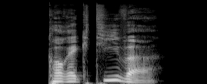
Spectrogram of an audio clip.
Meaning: inflection of korrektiv: 1. strong/mixed nominative masculine singular 2. strong genitive/dative feminine singular 3. strong genitive plural
- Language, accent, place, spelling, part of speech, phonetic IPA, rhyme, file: German, Germany, Berlin, korrektiver, adjective, [kɔʁɛkˈtiːvɐ], -iːvɐ, De-korrektiver.ogg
